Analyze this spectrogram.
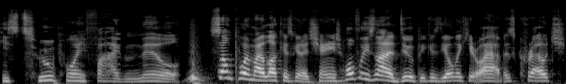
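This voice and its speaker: A man talks loudly at a fairly quick pace with hardly any pauses, high in pitch. His tone is animated and his intonation lively. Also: dry sound with no echo. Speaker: gaming YouTuber and streamer. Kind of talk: casual gaming commentary, pack opening. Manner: excitable, loud, animated. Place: home room.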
